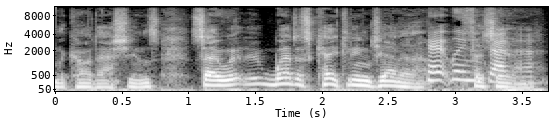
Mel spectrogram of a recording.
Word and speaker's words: Caitlyn: Now, Caitlyn. – It's pronounced Caitlyn, is it? Okay.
